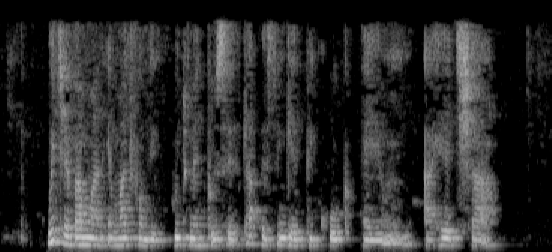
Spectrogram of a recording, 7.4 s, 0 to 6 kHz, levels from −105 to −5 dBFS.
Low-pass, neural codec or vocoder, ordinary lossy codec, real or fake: 5.4 kHz; none; MP3, 32 kbps; real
